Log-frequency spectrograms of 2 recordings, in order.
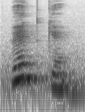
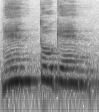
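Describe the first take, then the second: First: One syllable is stressed and lengthened over others. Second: All syllables have equal length and weight. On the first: "元のドイツ語は" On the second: "このように日本語では全ての音の長さが均等なんです"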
